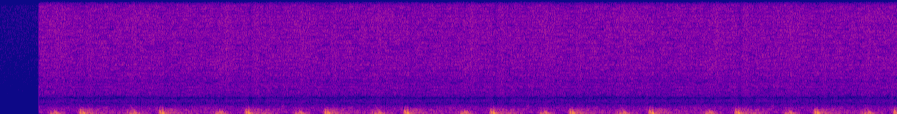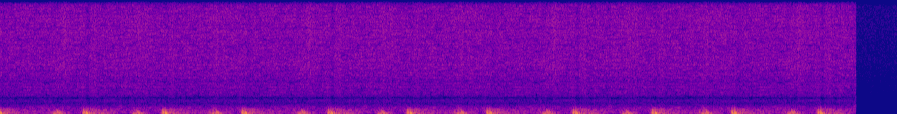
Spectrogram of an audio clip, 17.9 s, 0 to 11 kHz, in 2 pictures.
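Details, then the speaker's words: Adult man with mild aortic regurgitation: regular heartbeat with a soft, high-frequency blowing early diastolic murmur right after S2, best heard with the diaphragm at Erb's point, radiating down the left sternal border. "the early diastolic murmur of aortic regurgitation usually has a high frequency blowing quality is heard best with a diaphragm at herbs point and radiates downward along the left sternal border the following example is that of an early diastolic murmur taken from a man with mild a or decree Gurjit ation"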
